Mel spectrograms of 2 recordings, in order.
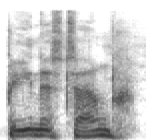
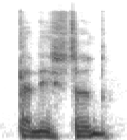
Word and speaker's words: Penistone: That's right, D-Dub, Penis Town. Although it's pronounced Penistone.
